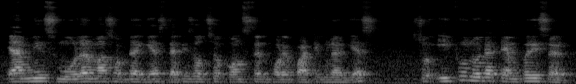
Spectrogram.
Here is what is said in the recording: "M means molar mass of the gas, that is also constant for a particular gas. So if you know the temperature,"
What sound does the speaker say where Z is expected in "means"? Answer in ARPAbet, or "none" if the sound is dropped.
S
